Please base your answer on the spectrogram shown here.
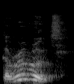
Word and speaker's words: Garurut: I can never say it right because it's another language. It's Garurut.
